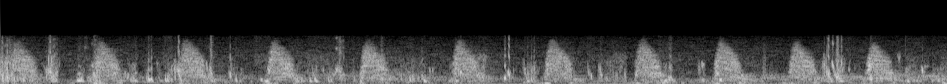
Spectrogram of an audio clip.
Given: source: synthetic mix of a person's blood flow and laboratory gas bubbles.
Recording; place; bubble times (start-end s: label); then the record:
Doppler ultrasound of blood flow; subclavian vein
0.00-0.39 s: bubbles
0.42-0.60 s: bubbles
0.75-1.03 s: bubbles
1.22-1.40 s: bubbles
1.43-1.85 s: bubbles
1.98-2.19 s: bubbles
2.28-2.45 s: bubbles
2.54-2.73 s: bubbles
2.95-3.47 s: bubbles
3.52-3.57 s: bubbles
3.72-3.77 s: bubbles
3.80-3.86 s: bubbles
3.98-4.37 s: bubbles
4.47-4.65 s: bubbles
4.72-4.92 s: bubbles
5.01-5.60 s: bubbles
5.87-6.29 s: bubbles
6.57-6.76 s: bubbles
6.97-7.07 s: bubbles
7.17-7.27 s: bubbles
8.20-8.57 s: bubbles
8.66-8.86 s: bubbles
8.95-9.03 s: bubbles
9.05-9.48 s: bubbles
From the record:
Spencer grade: 3 (all of the cardiac periods contain showers or single bubble signals, but not dominating or overriding the cardiac motion signals); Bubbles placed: anywhere in the cardiac cycle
